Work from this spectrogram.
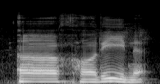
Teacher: آخرین حمزہ کے اوپر کھڑی زبر ہے، ایک الف کی مقدار کے برابر کھینچ کر پڑھیں گے۔ خا حروف مستعلیہ ہے، پر پڑھا جائے گا، را زیر کی وجہ سے باریک پڑھا جائے گا۔ ری یا مدہ بھی ہے، ایک الف کی مقدار کے برابر کھینچ کر پڑھیں گے۔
